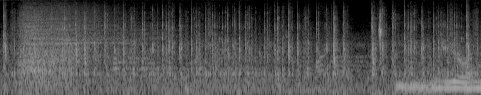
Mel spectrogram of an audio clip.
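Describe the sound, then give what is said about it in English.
A ticket agent at an airport counter types rapidly on a computer keyboard, making a soft, continuous patter of many quick key clicks with a short break near the end. “As the agent types speedily on her computer, Greg drums his fingers on the counter.”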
